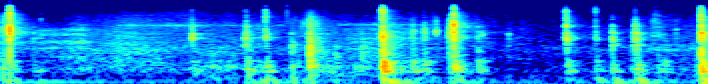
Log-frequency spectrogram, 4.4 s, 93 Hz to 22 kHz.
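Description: Torque wrench set to 10 inch-pounds driving the Torx screws of a scope's rings down: a series of irregular sharp clicks and ticks as the bit seats and the wrench works each screw, the loudest just after the start and in the middle.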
